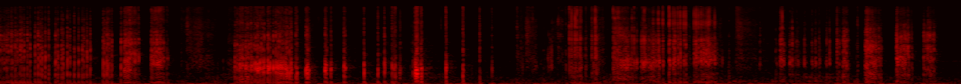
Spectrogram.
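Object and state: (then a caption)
Fabric zipper case being zipped and scratched. A small round black fabric zipper case is held in the hands while long dark nails work its zipper and scratch across the fabric. Quick, raspy zipping runs alternate with dense bursts of scratching and light tapping, with a broad, bright texture and little low end. The sound is quiet and close, with sharp attacks that stop almost immediately.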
